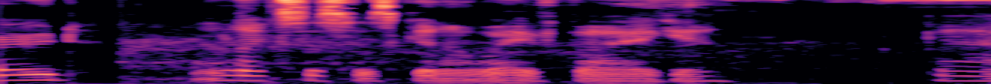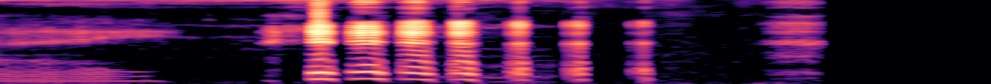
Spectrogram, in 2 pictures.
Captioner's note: car goes past; laughs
